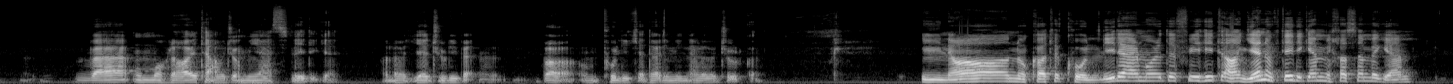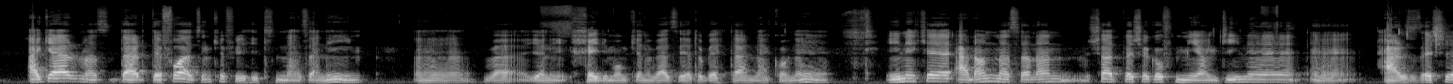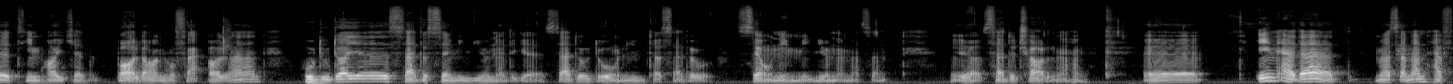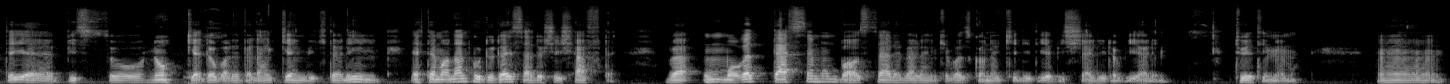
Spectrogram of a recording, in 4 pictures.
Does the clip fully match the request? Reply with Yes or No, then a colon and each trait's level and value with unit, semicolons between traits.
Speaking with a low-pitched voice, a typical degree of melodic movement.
Yes: low, 100 Hz; average, 4.1 semitones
